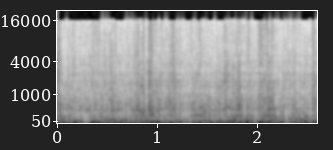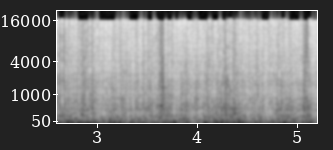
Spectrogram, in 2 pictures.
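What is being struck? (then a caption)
Plastic bag of foil-wrapped chocolate coins. A small clear-and-printed plastic candy bag (142 g) full of foil-wrapped chocolate coins is squeezed and crinkled with fingertips and long dark nails. It makes a continuous, bright, crackly crinkling with sharp snaps throughout and almost no low end.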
